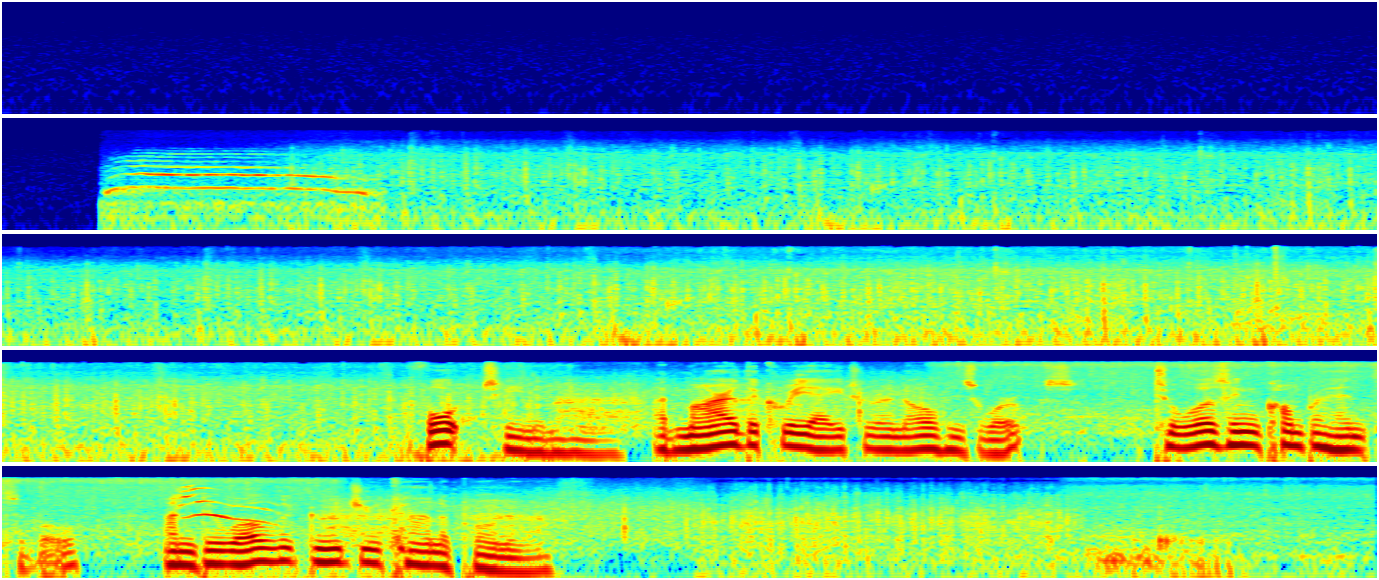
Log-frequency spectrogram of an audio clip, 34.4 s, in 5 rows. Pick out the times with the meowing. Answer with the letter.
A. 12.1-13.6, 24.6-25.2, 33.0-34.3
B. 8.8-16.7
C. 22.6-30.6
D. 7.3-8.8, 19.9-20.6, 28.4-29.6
D.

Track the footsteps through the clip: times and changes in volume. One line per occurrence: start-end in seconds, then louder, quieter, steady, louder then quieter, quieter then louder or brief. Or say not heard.
not heard.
